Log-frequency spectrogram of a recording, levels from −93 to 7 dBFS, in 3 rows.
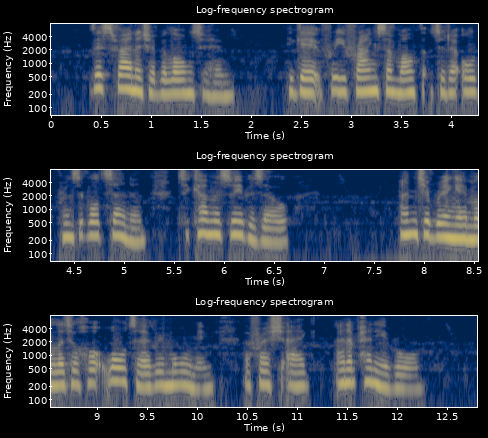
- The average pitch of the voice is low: No, high, 220 Hz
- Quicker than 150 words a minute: Yes, average, 185 wpm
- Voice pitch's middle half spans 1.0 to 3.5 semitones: Yes, average, 2.9 semitones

